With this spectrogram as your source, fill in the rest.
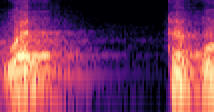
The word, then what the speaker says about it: واتقوا: بعض اثم واتقوا الله واتقوا الله لاحظوا ان الالف تكتب ولا تنطق واتقوا الله فاولئك هم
